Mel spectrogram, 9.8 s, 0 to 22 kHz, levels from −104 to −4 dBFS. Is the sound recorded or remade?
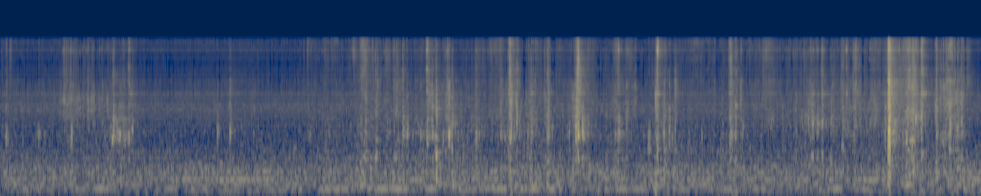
remade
